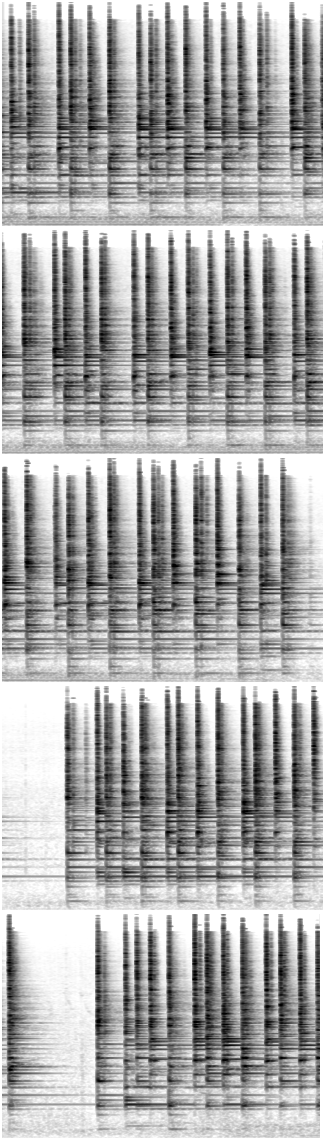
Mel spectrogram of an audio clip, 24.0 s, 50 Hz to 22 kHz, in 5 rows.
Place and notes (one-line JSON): {"title": "Playa Ancha - Gas Seller Percussion", "date": "2015-12-01 12:00:00", "description": "Gas Seller are doing percussion at the back of the truck to announce he is passing by.\nRecorded by a MS Schoeps CCM41+CCM8", "latitude": "-33.03", "longitude": "-71.64", "altitude": "150", "timezone": "America/Santiago"}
